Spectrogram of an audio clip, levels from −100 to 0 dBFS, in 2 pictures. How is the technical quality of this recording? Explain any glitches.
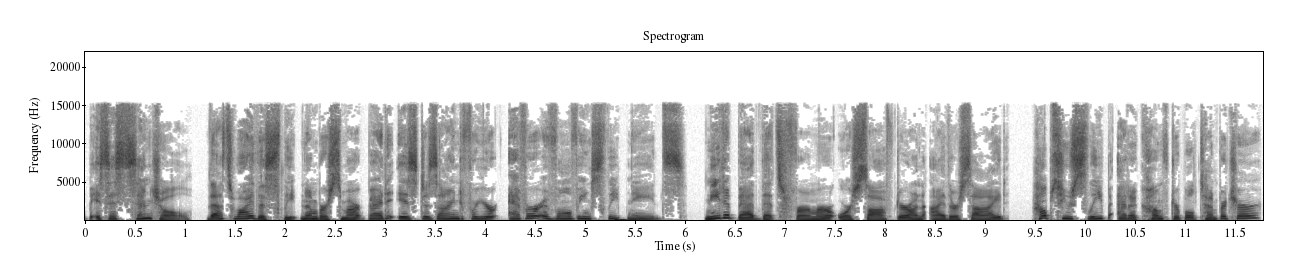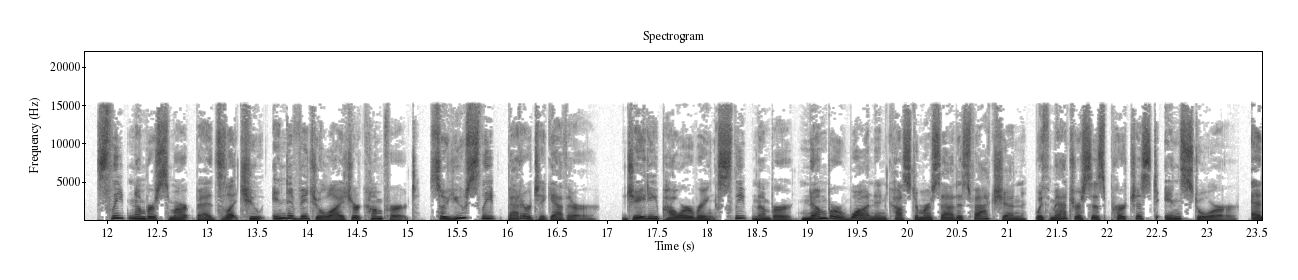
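One technical fault stands out: a phantom power thump at 5.29 s, running to about 5.41 s, just after "for your ever evolving". A supply voltage was switched on or off on a live input, and that sudden step passed through the coupling capacitors as a low-frequency pulse. It sounds like a deep, dull thud peaking around -5 dBFS, dying away over roughly 27 ms. On a waveform it appears as a large one-sided swing with a quick tail. On a spectrogram it is a short bright smear concentrated at the bottom of the frequency range.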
